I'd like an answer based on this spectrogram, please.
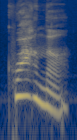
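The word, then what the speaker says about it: Cuarnens: Again, don't pay attention to the spelling. I know there's an S at the end. It's not there. Just pretend it doesn't exist. Guarna. So, I would say quoi, quoi, quoi, quoi, quar, quar, na, na, na.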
